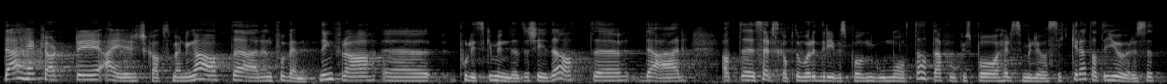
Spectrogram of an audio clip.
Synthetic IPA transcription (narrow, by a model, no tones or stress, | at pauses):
d̪ɛæɾɦeːlkʰlɑːʈɪʔæɪəʂkɑːpsmɛlːɪŋɑɑt̪d̪ɛæɾɛnfɔɾʋɛnt̪nɪŋfɾɑ | pʰʊliːt̪ɪ̥skəmʏnd̪ɪeːt̪əʂiːd̪əɑt̪d̪ɛæɾ | ʔɑt̪sɛlskɑːpənəʋoːɾəd̪ɾiːʋəspʰɔɛnɡuːmoːt̪əɑt̪̚d̪ɛæɾfuːkʉspʰɔɦɛlsəmɪljøːɔsɪkːəɾheːt̪ɑt̪̚d̪ɛjøːɾəsɛt̪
